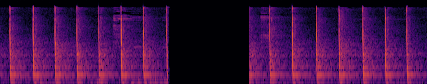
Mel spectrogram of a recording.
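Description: A mallet tapping a metal leather beveling stamp, pressing down the edges of carved lines in leather: quick, even strikes about five a second, with a short break about halfway.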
